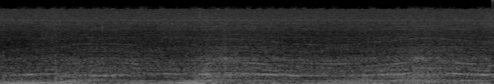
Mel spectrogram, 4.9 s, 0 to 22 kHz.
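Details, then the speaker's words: GMC at salvage auction, 94,966 miles, low coolant and check engine warnings: a couple of smooth even revs with a steady low drone, no knocks or misses; sounds good, though owner suspects it is out of coolant. "sounds good i'm gonna shut it off pretty quick because i i think it's out of coolant"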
